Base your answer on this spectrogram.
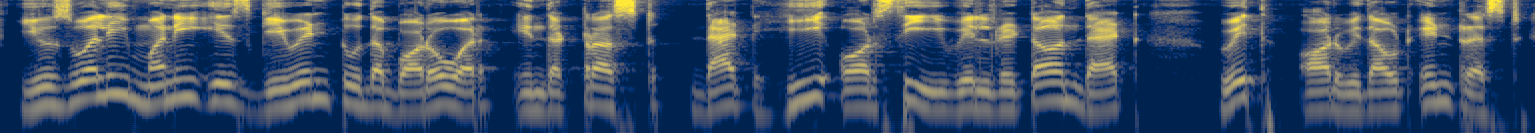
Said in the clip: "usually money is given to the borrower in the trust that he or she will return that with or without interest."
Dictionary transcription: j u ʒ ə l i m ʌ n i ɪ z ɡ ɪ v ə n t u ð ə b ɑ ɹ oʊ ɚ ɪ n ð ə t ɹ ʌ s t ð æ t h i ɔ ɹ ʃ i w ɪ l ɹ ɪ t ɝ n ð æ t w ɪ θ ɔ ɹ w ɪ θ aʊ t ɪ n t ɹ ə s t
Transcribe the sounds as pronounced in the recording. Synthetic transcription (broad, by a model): j u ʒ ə l i m ʌ n i ɪ z ɡ ɪ v ə n t u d ə b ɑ ɹ oʊ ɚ ɪ n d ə t ɹ ʌ s t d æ t h i ɔ ɹ s i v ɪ l ɹ ɪ t ɝ n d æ t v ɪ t ɔ ɹ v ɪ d aʊ t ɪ n t ɹ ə s t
